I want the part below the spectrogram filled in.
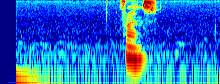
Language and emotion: Russian, neutral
